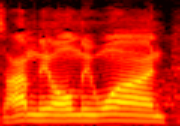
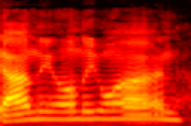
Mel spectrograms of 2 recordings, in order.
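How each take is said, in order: First: Said in the usual way. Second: Venting. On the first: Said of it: "he says". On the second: Retold or imitated. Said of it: "Remember, he's venting it".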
